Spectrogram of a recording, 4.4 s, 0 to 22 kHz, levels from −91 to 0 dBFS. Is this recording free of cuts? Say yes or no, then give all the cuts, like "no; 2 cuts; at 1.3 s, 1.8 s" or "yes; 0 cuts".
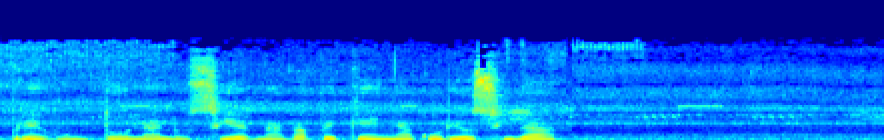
no; 1 cut; at 2.1 s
